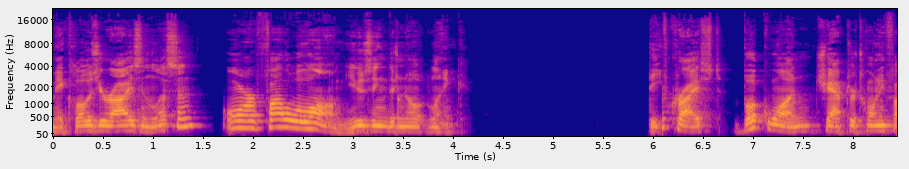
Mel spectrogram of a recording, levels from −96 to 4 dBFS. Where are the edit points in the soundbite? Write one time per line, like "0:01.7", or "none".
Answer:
0:01.6
0:03.4
0:06.1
